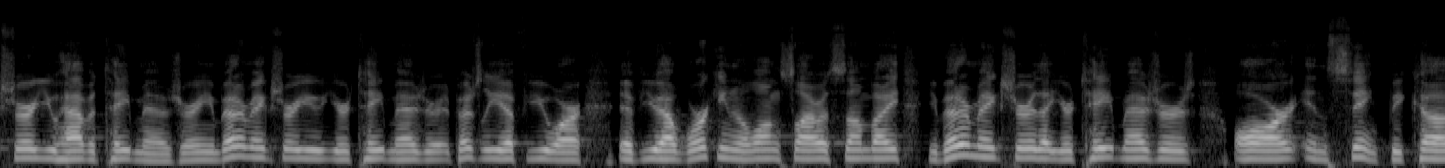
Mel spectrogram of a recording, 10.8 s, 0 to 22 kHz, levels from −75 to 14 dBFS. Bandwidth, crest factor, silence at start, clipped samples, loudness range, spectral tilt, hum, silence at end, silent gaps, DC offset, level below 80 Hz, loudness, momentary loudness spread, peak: 11.5 kHz; 16 dB; 0 s; under 0.1%; 3 LU; -7.5 dB/octave; none; 0 s; none; under 0.1%; -60 dBFS; -23 LUFS; 7 LU; -6 dBFS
